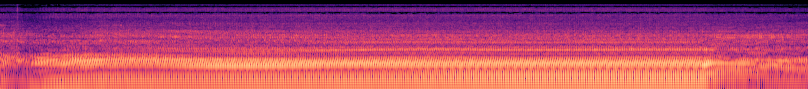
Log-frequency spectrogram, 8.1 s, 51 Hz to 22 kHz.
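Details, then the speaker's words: Sportsman 1000 W max / 800 W running inverter generator in economy mode, space heater on medium: engine jumps to a strained drone, pitch sags near seven seconds as it cuts out; overloaded and shut off. "yep it was able to handle it for a little bit but it shut off"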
